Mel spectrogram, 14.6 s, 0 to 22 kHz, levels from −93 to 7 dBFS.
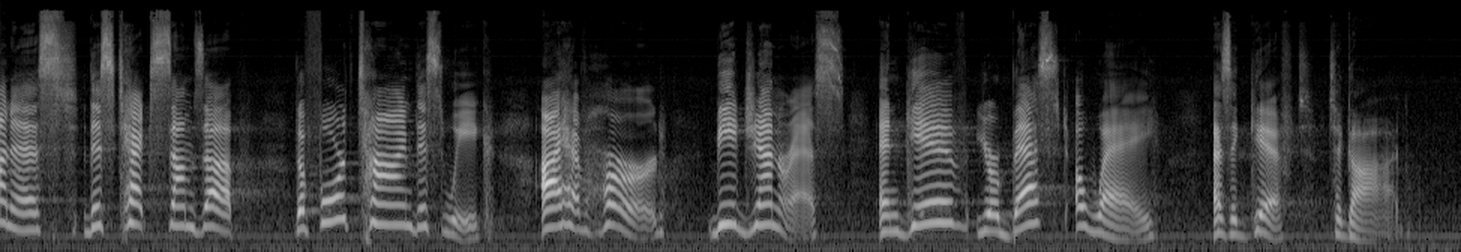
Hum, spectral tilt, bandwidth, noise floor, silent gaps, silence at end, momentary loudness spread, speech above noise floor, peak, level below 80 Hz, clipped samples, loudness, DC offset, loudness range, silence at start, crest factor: none; -1 dB/octave; 19 kHz; -61 dBFS; none; 0.7 s; 14 LU; 34 dB; -4 dBFS; -68 dBFS; under 0.1%; -26 LUFS; under 0.1%; 7 LU; 0 s; 24 dB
